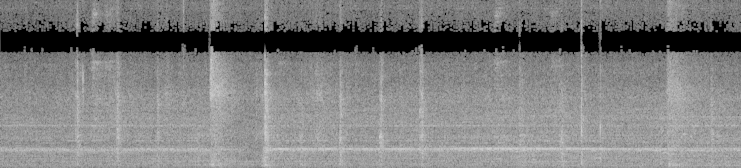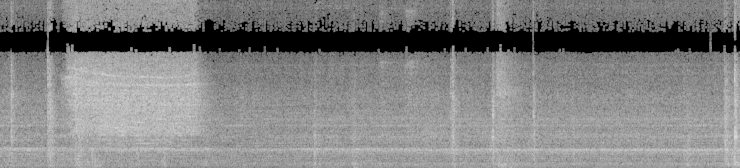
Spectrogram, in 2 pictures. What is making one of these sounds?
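A roller machine hums and rumbles steadily.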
